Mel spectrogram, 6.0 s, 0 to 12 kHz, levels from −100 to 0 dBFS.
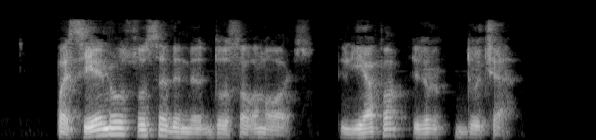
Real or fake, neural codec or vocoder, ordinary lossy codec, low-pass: fake; codec, 16 kHz, 2 kbps, FunCodec, trained on LibriTTS, 25 frames a second; MP3, 48 kbps; 7.2 kHz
